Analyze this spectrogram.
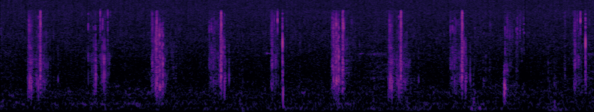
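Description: Footsteps crunch steadily on a gravel path.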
